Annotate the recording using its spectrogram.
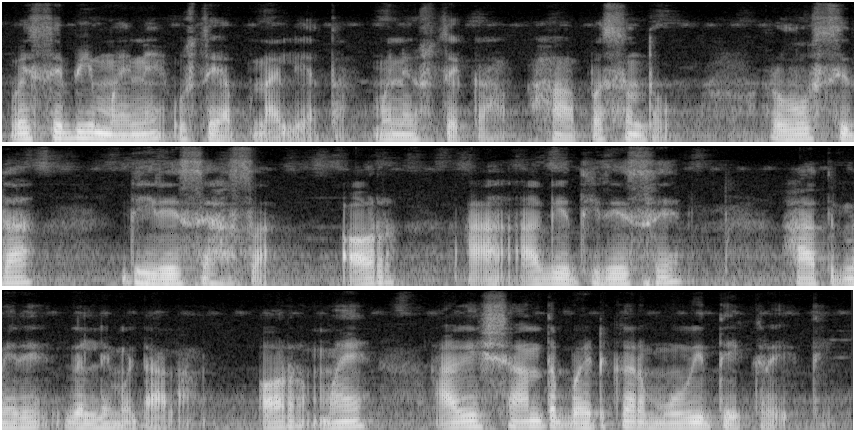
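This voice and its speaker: A man narrating a first-person story in a steady, earnest scripted reading. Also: mid-range voice, a little slow, gravelly. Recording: dull lo-fi recording, faint hiss.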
